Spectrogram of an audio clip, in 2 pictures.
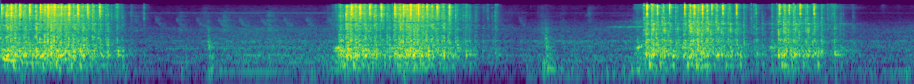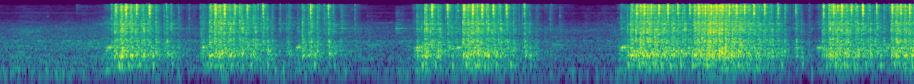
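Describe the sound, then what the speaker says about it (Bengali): An electric sewing machine stitches a seam on a baby yoke frock in several loud, close bursts of a few seconds each, separated by quiet pauses as the fabric is adjusted. "বন্ধুরা এই যে আমি পাশে এই যে আরো একটা সেলাই বসিয়ে দিব"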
